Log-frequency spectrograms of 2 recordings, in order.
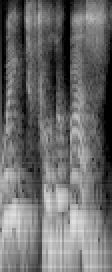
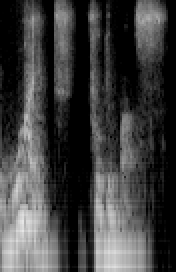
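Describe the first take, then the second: First: 'Wait' has an 'ay' vowel. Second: 'Wait' sounds close to 'white'. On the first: "So they don't wait for the bus" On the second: "they wait for the bus"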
